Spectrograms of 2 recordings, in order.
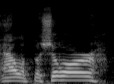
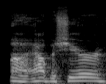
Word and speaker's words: al-Bashir: oh I didn't think I was going to pronounce that right uh referring to Omar al-bashore al-Bashir former president of Sudan and Muammar Al uh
